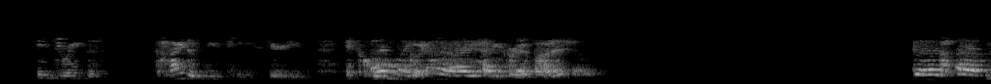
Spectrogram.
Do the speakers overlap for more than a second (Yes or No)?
Yes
